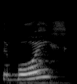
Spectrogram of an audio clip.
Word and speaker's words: Dubois: Cassidy purchased a ranch on the outskirts of Dubois. I want to say it's Dubois. I think the S is silent like Illinois, but I'm not sure, but I want to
